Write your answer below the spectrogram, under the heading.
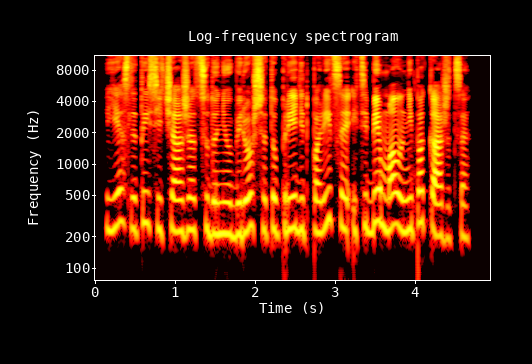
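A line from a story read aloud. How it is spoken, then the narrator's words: Hissing. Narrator (Russian): зашипела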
